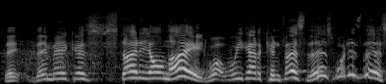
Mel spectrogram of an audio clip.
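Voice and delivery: loud, high-pitched incredulous outburst; mock exasperated protest. Student baffled that anyone confesses this, loud mock exasperation. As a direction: protest loudly, voice climbing at the questions.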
